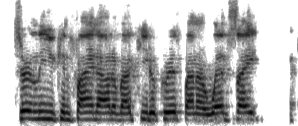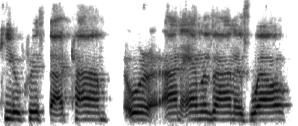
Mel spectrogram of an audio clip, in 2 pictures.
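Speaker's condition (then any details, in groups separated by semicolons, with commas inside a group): Cerebral palsy; present from birth, wheelchair user; diagnosed age 2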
